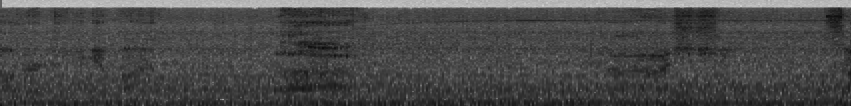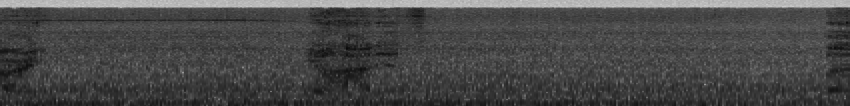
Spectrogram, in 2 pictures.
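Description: Steady low rumble of a semi truck's engine and road noise heard inside the cab while driving, with a few short voice sounds over it.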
